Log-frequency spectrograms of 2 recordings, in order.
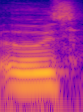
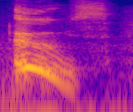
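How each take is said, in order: First: It is said plainly, without extra energy. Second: It is said loudly, with lots of energy.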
